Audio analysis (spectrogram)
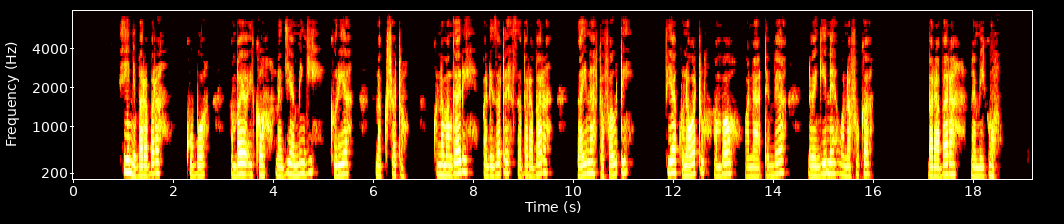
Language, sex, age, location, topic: Swahili, male, 50+, Nairobi, government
